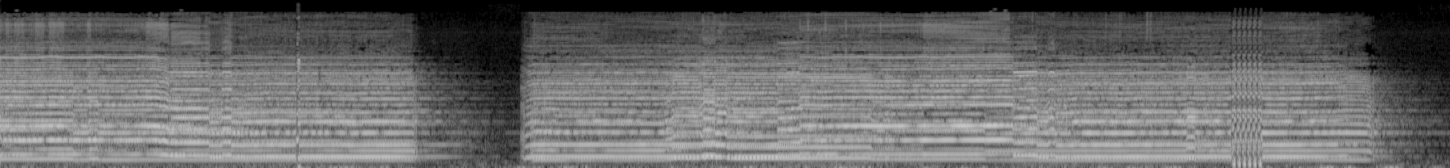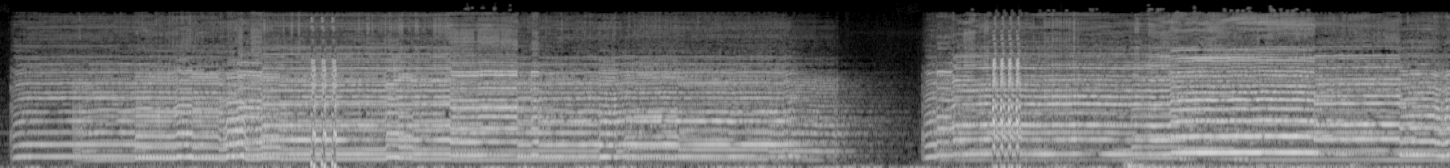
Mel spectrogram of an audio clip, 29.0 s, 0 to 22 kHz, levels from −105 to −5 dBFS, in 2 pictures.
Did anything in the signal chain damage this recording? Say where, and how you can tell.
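Yes: repeated frames at 2.94, 12.29, 17.6 and 24.41 s, damage in the compressed stream at the codec or storage stage. Each is a stutter where a short block plays again before the audio moves on: about 105 ms twice at 2.94 s, 52 ms seven times at 12.29 s, 105 ms four times at 17.6 s, and 78 ms five times at 24.41 s. Those block lengths fit whole coded frames of about 26 ms being resent, and the clip gets longer by every repeat.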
